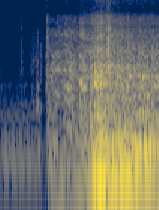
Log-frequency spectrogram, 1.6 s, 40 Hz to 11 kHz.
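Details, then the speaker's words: 2002 Dodge 24-valve Cummins diesel with intermittent no-start and "no bus" error: short crank, then it catches and idles steadily with an OBD scan tool plugged in; unplugging the tool kills the engine; cause unknown. "wait for a second flashing at me no bus truck will not start"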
